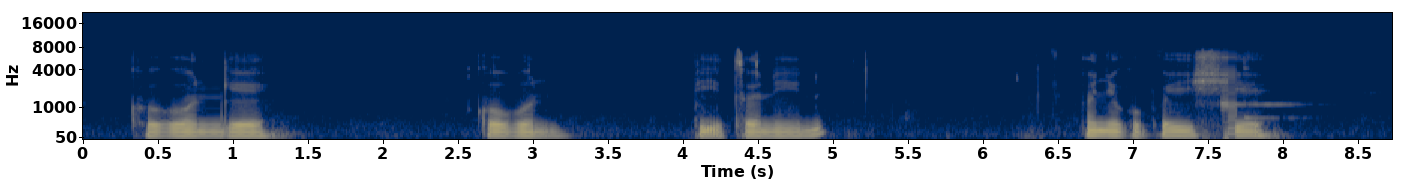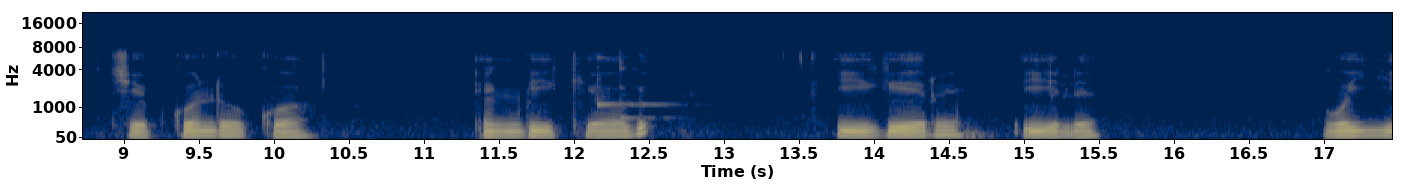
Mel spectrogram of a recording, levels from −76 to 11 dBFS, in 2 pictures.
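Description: Concealed Bluetooth headset packet loss occurs at 0.86–0.92 s, 7.59–7.69 s, 11.61–11.63 s and 14.46–14.57 s. Lost packets were filled by repeating recent waveform. This gives a brief buzzy, held tone, then a slight warble as real sound resumes.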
